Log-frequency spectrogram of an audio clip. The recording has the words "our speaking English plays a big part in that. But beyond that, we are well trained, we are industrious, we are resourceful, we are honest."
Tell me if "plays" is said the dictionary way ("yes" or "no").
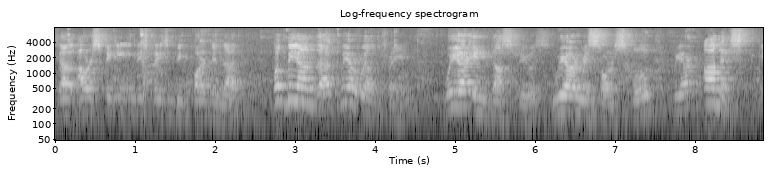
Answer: no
